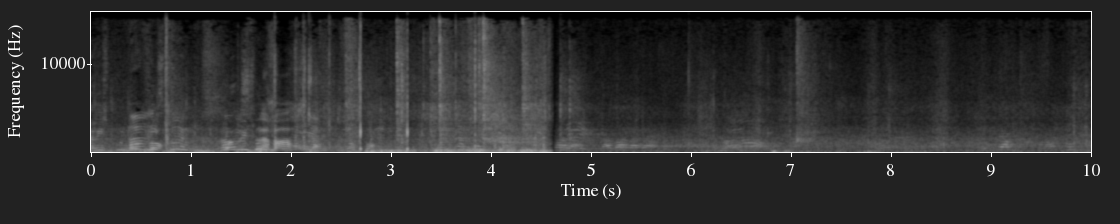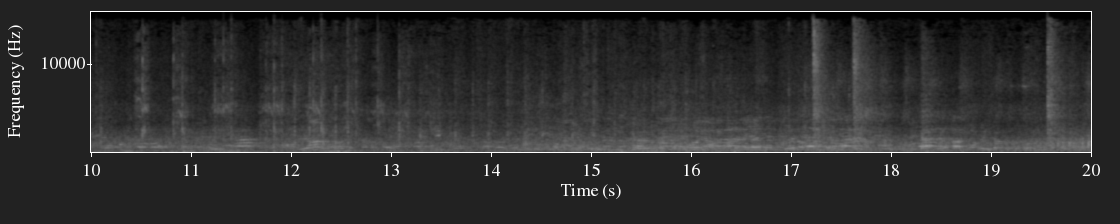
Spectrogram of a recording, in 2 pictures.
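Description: Paintball markers fire in quick bursts of sharp pops.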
